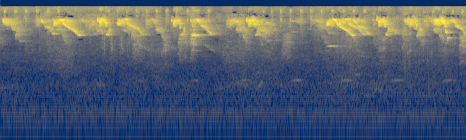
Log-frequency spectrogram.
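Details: A chorus of blue-black grassquits, recorded for training caged birds: dense, continuous high buzzy slurred notes that dip and rise, with faint low tonal notes scattered through.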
